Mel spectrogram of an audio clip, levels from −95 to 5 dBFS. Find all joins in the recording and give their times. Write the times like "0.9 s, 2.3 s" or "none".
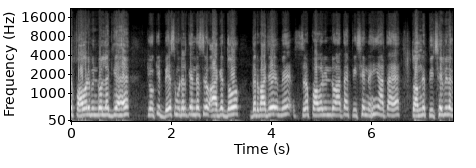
none

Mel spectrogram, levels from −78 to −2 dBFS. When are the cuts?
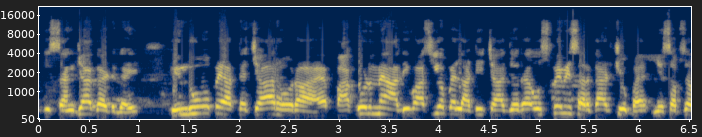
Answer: none

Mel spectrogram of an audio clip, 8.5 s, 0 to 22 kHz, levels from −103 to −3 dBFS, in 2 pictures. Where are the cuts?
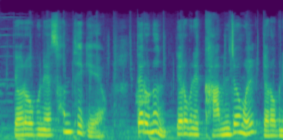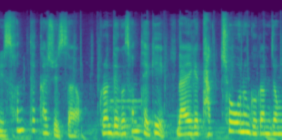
none

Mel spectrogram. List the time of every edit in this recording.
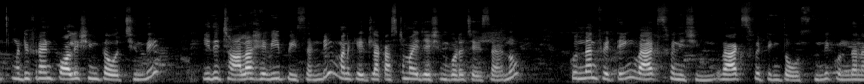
1.9 s

